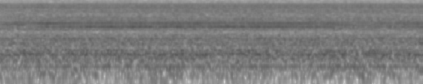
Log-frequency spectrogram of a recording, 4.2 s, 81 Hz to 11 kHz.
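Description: A loud, steady air blower hisses and roars without pause while air is pushed into a Suzuki X4 engine part to check it for leaks.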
